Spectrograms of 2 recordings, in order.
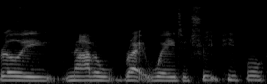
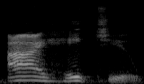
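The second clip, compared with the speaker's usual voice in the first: slow, low, deliberate angry declaration; angry little fish turning on his dad; drawn-out, heavy defiance; Nemo; 4 semitones lower, 4 dB louder, much slower than usual. Acted. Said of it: "he gets angry at his dad".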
